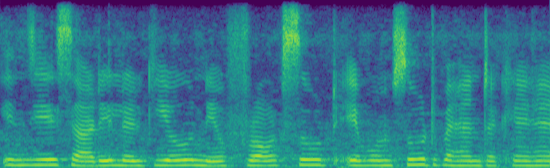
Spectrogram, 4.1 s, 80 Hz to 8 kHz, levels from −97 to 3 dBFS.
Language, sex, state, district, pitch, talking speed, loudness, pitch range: Hindi, female, Uttar Pradesh, Lucknow, 230 Hz, 160 wpm, -15 LUFS, 220-245 Hz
